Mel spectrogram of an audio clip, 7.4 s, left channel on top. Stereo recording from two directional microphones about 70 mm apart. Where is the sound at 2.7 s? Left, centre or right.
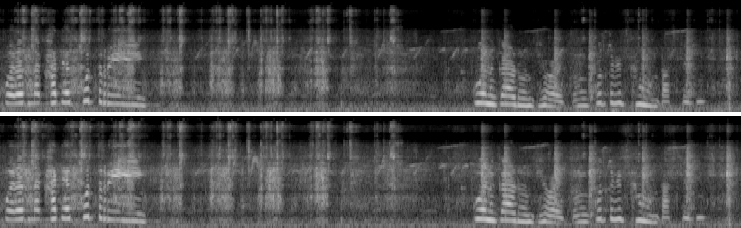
Left.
